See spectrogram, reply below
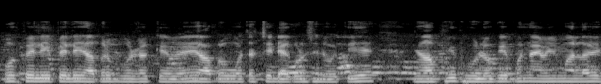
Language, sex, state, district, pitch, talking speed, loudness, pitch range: Hindi, male, Haryana, Rohtak, 135 Hz, 250 wpm, -18 LUFS, 130-140 Hz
